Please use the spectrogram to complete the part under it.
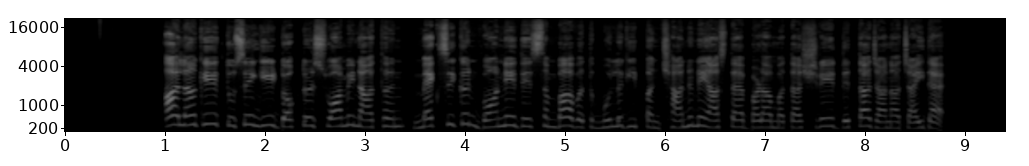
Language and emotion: Dogri, neutral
